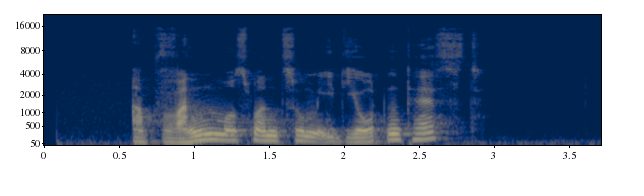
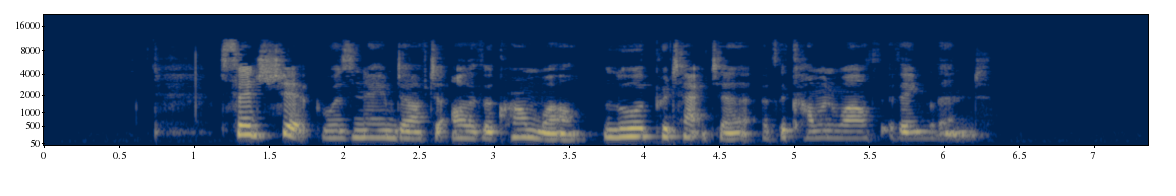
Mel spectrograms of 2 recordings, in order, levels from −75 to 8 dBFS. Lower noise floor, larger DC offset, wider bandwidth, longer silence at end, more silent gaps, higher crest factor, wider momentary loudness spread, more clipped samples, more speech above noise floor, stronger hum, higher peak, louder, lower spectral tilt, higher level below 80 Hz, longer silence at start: second, -58 dBFS vs -72 dBFS; neither; first, 16 kHz vs 11.5 kHz; second, 0.8 s vs 1.1 s; neither; about the same, 22 dB vs 22 dB; about the same, 13 LU vs 11 LU; neither; second, 33 dB vs 50 dB; neither; about the same, -4 dBFS vs -2 dBFS; second, -26 LUFS vs -22 LUFS; first, -6.5 dB/octave vs -4 dB/octave; first, -50 dBFS vs -74 dBFS; second, 0.6 s vs 0.75 s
